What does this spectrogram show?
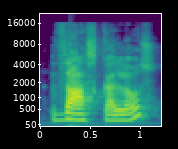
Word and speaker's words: δάσκαλος: Δάσκαλος, third syllable from the last, and it is pronounced so closely with the following word that they sound as one word, ο δάσκαλός μας.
